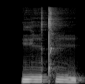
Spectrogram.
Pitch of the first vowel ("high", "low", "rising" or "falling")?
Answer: low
